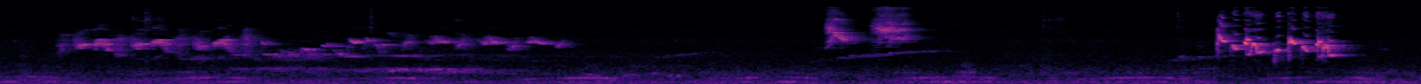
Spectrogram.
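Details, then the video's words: Female bulbul in the wild giving warbled, chattering phrases that rise and fall, then louder bright bursts near the middle and end. A faint low rhythmic throbbing continues steadily in the background. "تغريد بلبل نثيه وحشي"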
